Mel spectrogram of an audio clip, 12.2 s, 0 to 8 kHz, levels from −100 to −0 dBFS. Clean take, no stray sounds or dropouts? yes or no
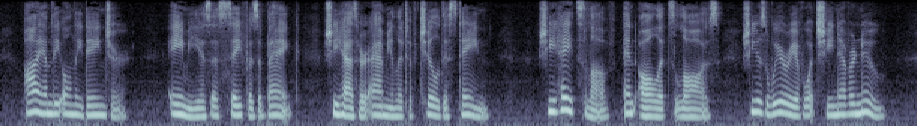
yes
